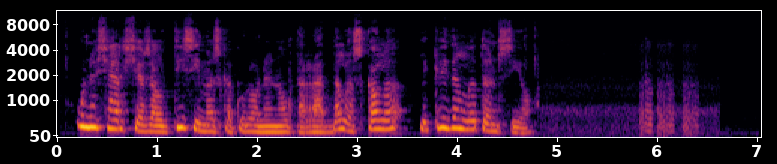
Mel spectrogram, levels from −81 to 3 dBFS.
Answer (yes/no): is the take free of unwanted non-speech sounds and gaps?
no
